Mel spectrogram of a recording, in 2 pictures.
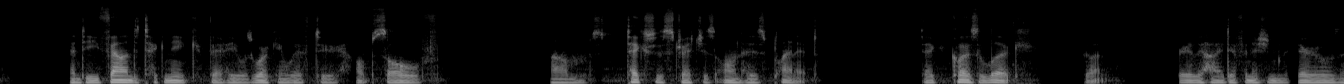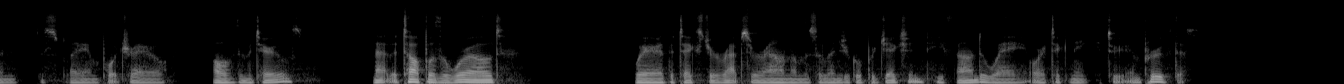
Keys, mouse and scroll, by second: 3.8 ctrl+click, 8.2 click, 9.8 middle click, 10.2 click, 11.1 ctrl+scroll, 16.3 ctrl+scroll, 16.8 ctrl+scroll, 17.0 click, 17.1 click, 17.8 click, 18.3-18.7 ctrl+scroll, 19.1-19.8 ctrl+scroll, 24.4 click, 24.4 click.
